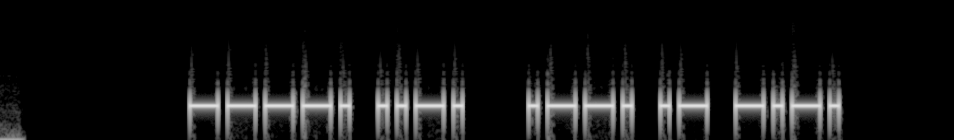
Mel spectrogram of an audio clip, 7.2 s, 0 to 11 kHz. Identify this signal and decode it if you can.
Morse code, heard as a keyed tone, about 17 wpm, 700 Hz. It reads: 9F PAC
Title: Field Day Exchanges Encore - 17wpm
